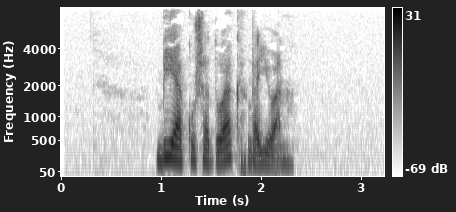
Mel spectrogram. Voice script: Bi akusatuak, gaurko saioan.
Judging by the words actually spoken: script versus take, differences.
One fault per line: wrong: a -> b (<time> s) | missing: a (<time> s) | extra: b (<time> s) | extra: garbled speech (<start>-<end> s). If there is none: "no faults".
missing: gaurko (1.8 s)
